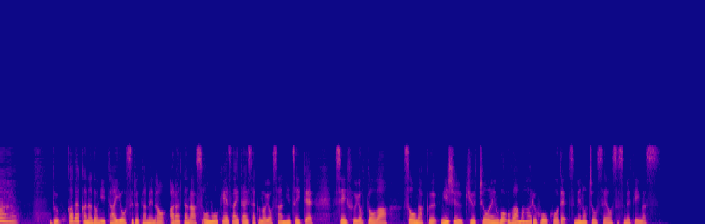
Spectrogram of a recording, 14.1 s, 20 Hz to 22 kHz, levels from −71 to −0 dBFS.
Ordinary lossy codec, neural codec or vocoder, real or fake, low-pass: none; codec, 16 kHz, about 1 kbps, DyCAST, with the encoder's durations; fake; none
